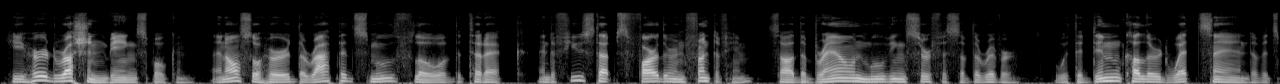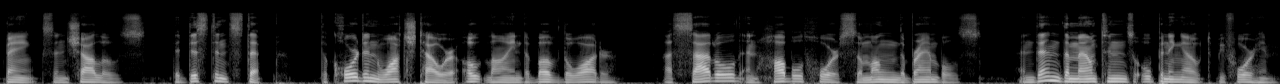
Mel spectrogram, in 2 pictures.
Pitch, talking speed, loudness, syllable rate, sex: 115 Hz, 165 wpm, -21 LUFS, 4.4 syllables/s, male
